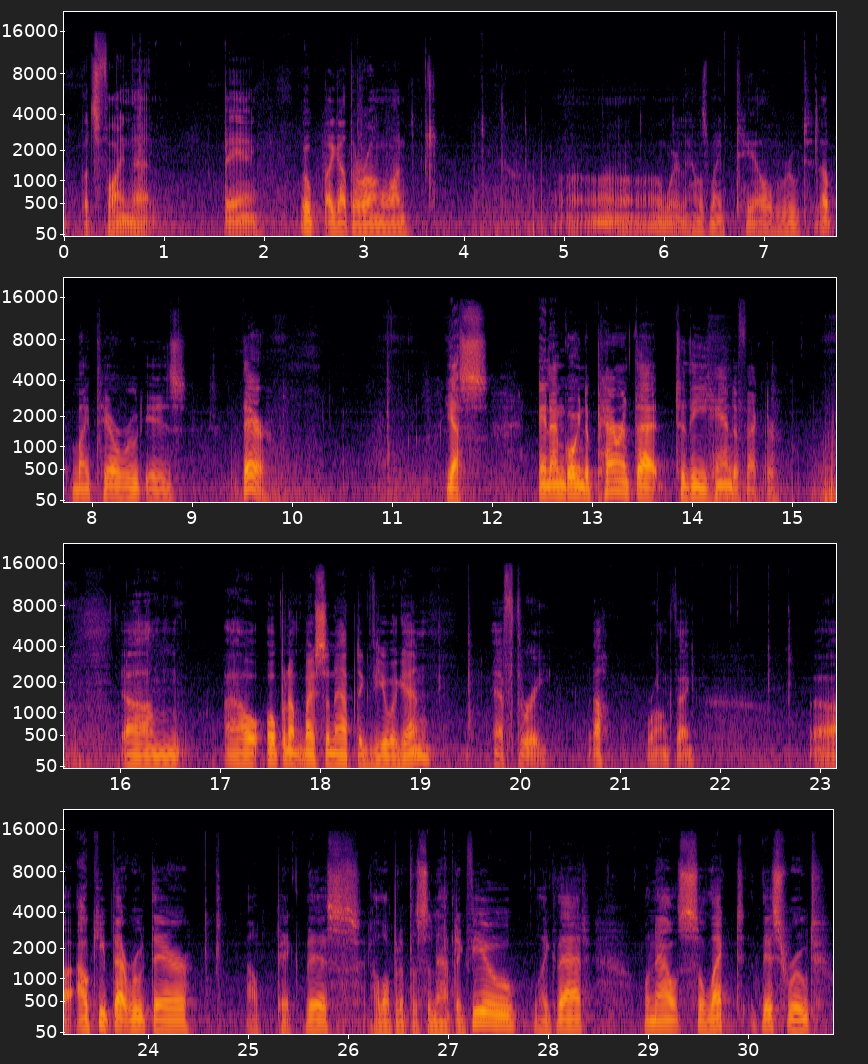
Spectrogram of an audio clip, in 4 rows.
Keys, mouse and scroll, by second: 0.9 f, 1.7 middle click, 1.9 middle click, 2.0 scroll down 4, 3.7 a, 4.5-5.5 scroll up 7, 5.8-6.1 scroll down 4, 6.4 s, 6.6 right click, 8.9 click, 11.1 f, 13.5 scroll down 1, 19.6 F3, 22.1 click, 22.7 space, 24.8 space, 27.0 F3, 27.9-28.2 drag, 30.2 middle click.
